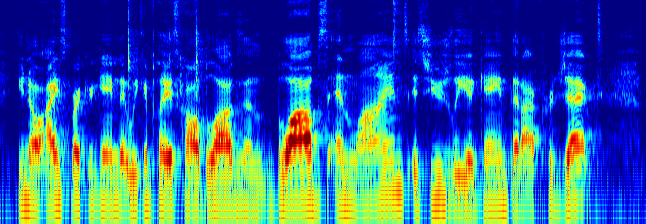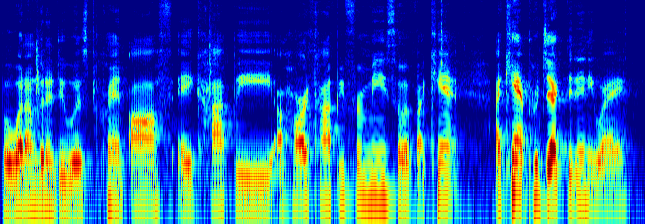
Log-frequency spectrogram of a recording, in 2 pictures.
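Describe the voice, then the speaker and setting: A woman's voice sits at a fairly low pitch with fairly even intonation. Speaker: high school science teacher. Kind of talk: casual vlog. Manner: fast.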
